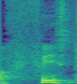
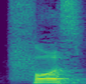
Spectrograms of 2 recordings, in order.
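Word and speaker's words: first: आई आर एस टी अ फिस्ट नहीं कहेंगे फर्स्ट पढ़ेंगे फर्स्ट यहां प भी देखिए आर नहीं पढ़ाता है ये फर्स्ट पढ़ाए आर नहीं पड़ आएगा जैसे देखिए फर्स्ट आर साइलेंट है मैक्सिमम क् होता क्या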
